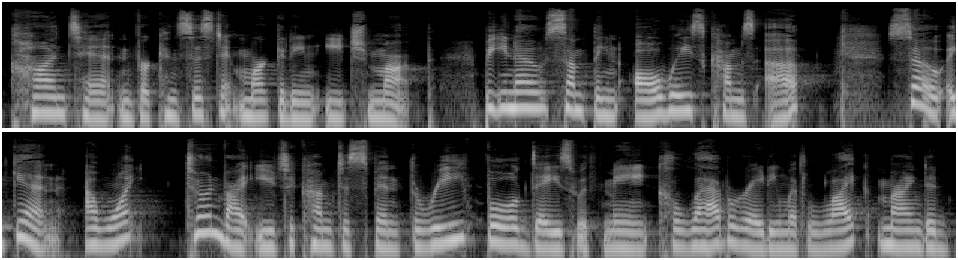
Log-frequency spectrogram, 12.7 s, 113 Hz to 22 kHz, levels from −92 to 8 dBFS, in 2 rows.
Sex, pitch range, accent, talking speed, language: female, 170-205 Hz, American, 155 wpm, English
